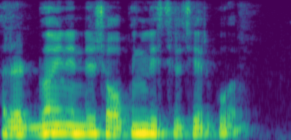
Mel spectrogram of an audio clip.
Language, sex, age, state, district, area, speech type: Malayalam, male, 30-45, Kerala, Palakkad, urban, read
